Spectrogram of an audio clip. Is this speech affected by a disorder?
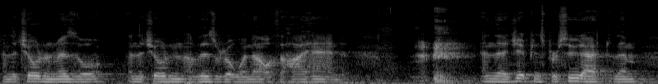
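No.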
